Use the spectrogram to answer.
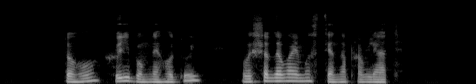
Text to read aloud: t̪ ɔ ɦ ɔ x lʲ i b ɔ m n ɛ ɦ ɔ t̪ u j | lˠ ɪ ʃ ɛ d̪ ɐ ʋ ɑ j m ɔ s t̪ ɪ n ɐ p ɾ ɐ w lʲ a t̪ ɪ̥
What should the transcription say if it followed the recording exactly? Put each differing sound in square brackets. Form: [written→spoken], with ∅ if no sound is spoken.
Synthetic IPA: t̪ ɔ ɦ ɔ x lʲ i b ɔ m n ɛ ɦ ɔ [t̪→d̪] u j | lˠ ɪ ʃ ɛ d̪ ɐ ʋ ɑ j m ɔ s t̪ ɪ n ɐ p ɾ ɐ w lʲ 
